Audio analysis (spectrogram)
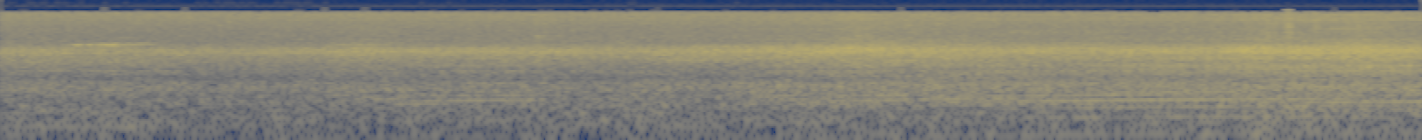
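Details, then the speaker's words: Motorcycle engine on Castrol oil with a little bemoli and a sachet of Sado Revitalizan, briefly reconditioned: even, steady hum with a light hiss; the earlier engine knocking is no longer heard and it runs smooth like new. "Wah suara halus enak gini ya kalau lagi pakai sado terus direkondisi sebentar gitu, pelotakan mesin nggak kedengar lagi, halus kayak anyar."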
